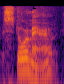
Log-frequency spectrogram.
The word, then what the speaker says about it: Stormare: Our first guest, ladies and gentlemen, wrote, directed, and executive produced the feature film The Movie Hero, starring Jeremy Sisto and Peter Stormare.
